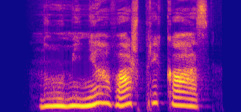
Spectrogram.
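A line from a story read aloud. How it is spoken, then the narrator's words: Whispered prompting. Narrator (Russian): шепотом подсказал бравому капитану боцман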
